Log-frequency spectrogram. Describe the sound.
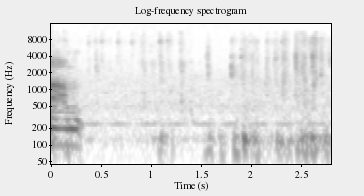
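Soft, quick keyboard typing as a name is written down: an uneven run of many light taps, faint and growing slightly busier toward the end.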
